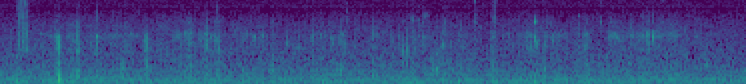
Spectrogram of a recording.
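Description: Faint sound of a man chewing a mouthful of burger with his mouth closed, with soft scattered wet mouth clicks and one slightly louder click about half a second in.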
